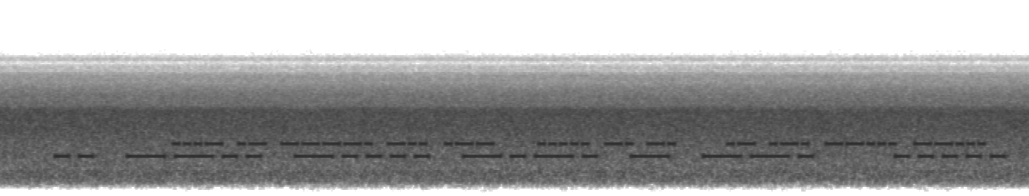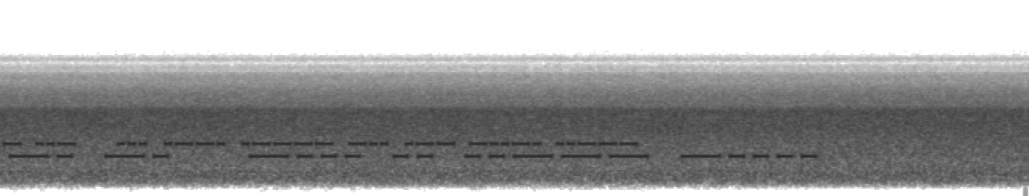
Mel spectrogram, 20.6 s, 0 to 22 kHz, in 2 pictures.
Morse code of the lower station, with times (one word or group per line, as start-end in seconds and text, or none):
0.6-8.2 IZ6CTG
9.0-12.0 5NN
12.8-18.5 BI26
